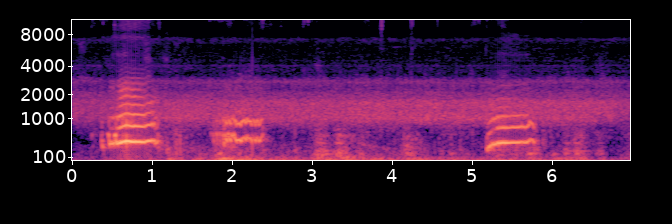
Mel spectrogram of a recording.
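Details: Domestic cat scene: a mother cat gently caring for her newborn kitten, cleaning it and keeping it warm. Three short, high, tonal mews with rich harmonics, each under a second, spaced a few seconds apart over a soft steady hiss.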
